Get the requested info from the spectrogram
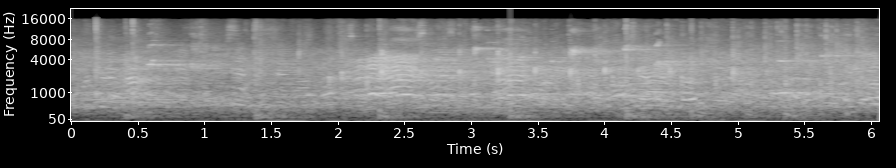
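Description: A basketball is dribbled on a hardwood gym floor, with repeated bounces at a steady pace of roughly two a second.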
